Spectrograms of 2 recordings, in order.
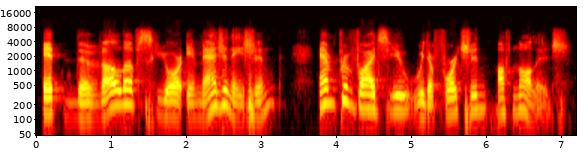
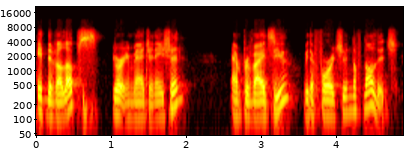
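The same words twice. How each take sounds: First: The sentence is read slowly and smoothly. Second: The sentence is read quickly, not smoothly. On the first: The speaker calls it right. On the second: The speaker calls it wrong. "Don't read it that way"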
